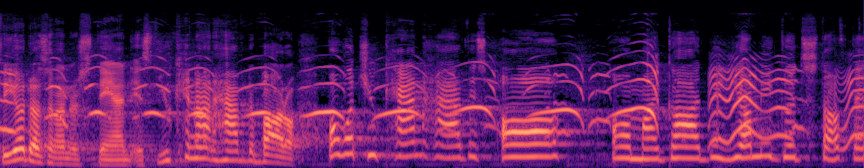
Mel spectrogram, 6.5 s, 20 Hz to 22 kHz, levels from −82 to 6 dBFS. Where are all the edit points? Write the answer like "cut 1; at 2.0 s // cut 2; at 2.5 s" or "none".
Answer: none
